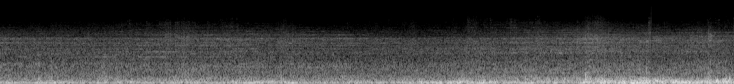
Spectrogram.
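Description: Freight train's covered hopper and tank cars rolling past: a steady rumble of steel wheels on rail that grows louder about six seconds in.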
